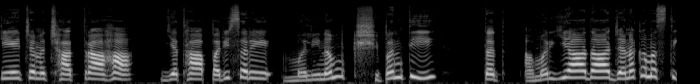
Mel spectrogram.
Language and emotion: Sanskrit, disgusted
